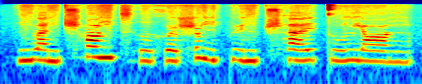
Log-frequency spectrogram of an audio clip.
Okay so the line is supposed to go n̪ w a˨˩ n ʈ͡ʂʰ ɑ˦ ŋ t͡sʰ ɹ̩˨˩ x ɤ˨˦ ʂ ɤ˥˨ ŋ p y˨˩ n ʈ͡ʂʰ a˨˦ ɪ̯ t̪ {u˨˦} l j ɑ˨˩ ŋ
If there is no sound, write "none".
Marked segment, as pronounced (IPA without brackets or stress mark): u˨˦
